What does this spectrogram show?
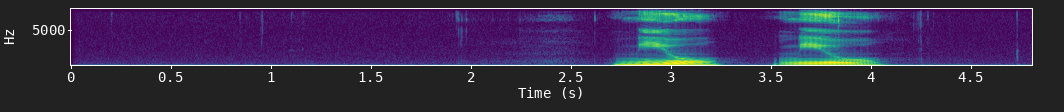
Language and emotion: Russian, neutral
